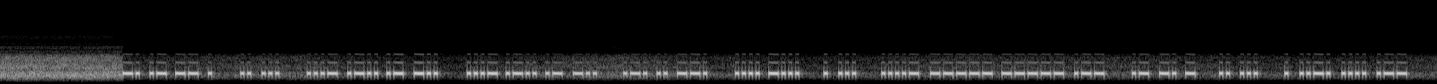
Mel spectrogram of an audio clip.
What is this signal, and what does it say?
Morse code, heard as a keyed tone, hand-sent with a paddle, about 35 wpm, 510 Hz, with radio static and room echo. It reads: NAME IS VLAD VLAD RIG HB ES 400W ANT IS EFHW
